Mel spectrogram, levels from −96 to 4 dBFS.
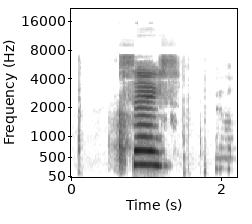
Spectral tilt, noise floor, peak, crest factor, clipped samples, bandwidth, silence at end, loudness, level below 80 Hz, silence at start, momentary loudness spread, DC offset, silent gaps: -1.5 dB/octave; -60 dBFS; -2 dBFS; 16 dB; under 0.1%; 7.4 kHz; 0.95 s; -14 LUFS; -80 dBFS; 0.65 s; 23 LU; under 0.1%; none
